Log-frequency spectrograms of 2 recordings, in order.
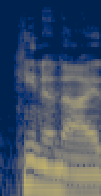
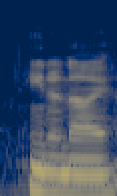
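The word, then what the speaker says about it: Hinanawi: syllable cuz you ran Oh the w silent like liked a Hina and I then Hina and I okay alright good grief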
